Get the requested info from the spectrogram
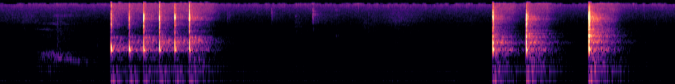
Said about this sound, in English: He keeps knocking and he keeps knocking. And he doesn't give up.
